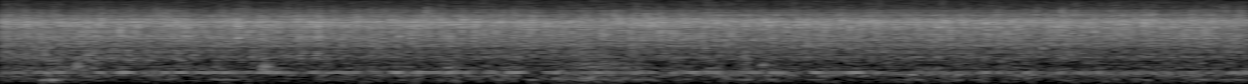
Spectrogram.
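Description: Steady water rushes from a tap opened after a hose was tightened by hand, a constant close hiss with no breaks and nobody speaking.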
